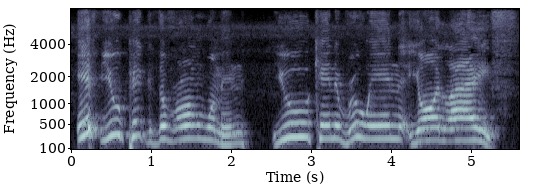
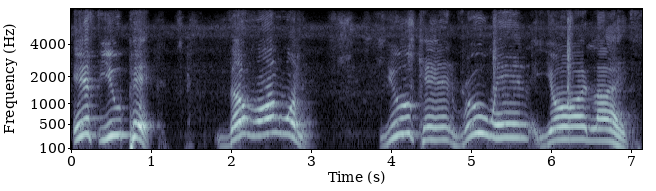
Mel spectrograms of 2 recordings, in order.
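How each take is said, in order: First: Slow and weighty, every word leaned on; slow emphatic warning. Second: Higher and spaced out, pauses between phrases, "wrong" hit hard; slower repeated warning, higher. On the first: To men listening, slow emphatic warning. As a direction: drag it out so the warning lands. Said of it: "I'm gonna say that one more time". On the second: Repeating it for the guys, higher and spaced. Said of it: "Let's say that again". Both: Shown as a demonstration.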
